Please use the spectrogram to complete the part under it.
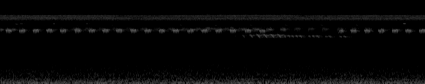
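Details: Autumn insects singing beside ripe, heavy rice fields, recorded on a ZOOM H1essential: rapid, evenly pulsed high chirping over a steady shrill ringing hum, with a softer lower trill joining briefly midway.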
